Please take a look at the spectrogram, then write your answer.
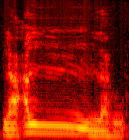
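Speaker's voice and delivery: long held L in the middle of "لَعَلَّهُ"; doubled letter. Shown as a demonstration. Teacher showing reading by doubling, "لَعَلَّهُ" with prolonged L. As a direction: sustain the ل of "لَعَلَّهُ" on a level tone. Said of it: "by doubling, as we did right here".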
